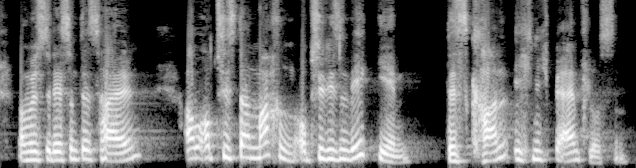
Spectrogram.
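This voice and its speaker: In a Bavarian accent, a man talks at a moderate pace with a high pitch and ordinary pitch variation. The background is quiet. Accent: Bavarian, warm. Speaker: spiritual coach and healer. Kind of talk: casual interview conversation.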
